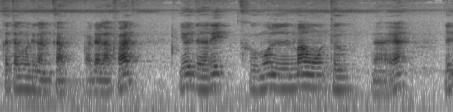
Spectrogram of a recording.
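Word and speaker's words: يدرككم الموت: Jadi membacanya adalah memasukkan suara kaf yang pertama ke dalam kaf yang kedua seolah-olah diidghamkan. Jadi membacanya adalah satu huruf kaf. Yudrikumul mautu. Nah ya. Jadi sifat hamznya pada kaf yang pertama ini menjadi hilang karena dia dimasukkan atau diidghamkan pada kaf yang kedua. Jadi membacanya yudrikumul mautu. Jadi yang bacaan yang salah atau yang tidak benar adalah yudrikumul mautu ya.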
